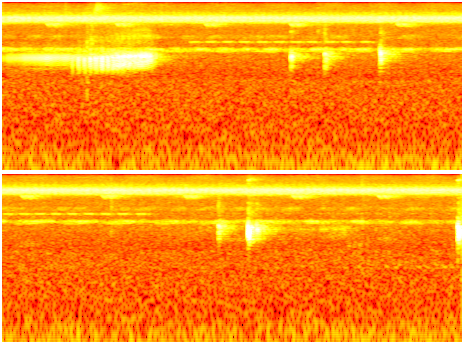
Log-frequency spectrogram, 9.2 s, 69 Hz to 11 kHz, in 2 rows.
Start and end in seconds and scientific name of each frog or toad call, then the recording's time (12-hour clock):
0.0	1.7	Pithecopus azureus
6.5	9.2	Pithecopus azureus
3:00am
